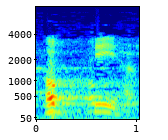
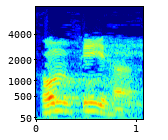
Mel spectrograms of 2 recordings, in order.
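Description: First: هب فيها with ب where م belongs; faulty reading of هم فيها as هب فيها; mispronounced م. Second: Said in the usual way. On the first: Shown as a demonstration. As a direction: say هب فيها, lips closing on a b. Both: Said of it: "تقرأ لحنا".

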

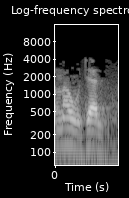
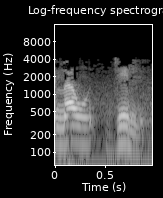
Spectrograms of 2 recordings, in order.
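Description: First: موجل said mawjal, open a before the final l; with fatha. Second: موجل said mawjil, i before the final l; with kasra. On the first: Teacher giving the fatha reading, موجل as mawjal. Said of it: "فتحوا". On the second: Teacher giving the majority kasra reading, موجل as mawjil. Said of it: "والأكثرون بالكسر". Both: Shown as a demonstration.

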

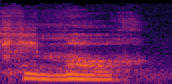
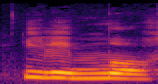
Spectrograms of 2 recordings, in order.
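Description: First: Soft, low, like a breath; hushed, lowered voice; low murmur. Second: Mildly tearful, loud outburst; full-voiced lament, understated grief; lamenting aloud. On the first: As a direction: let it out as a mere breath. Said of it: "murmura d'une voix basse comme un souffle". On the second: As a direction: mourn him out loud. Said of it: "parlent souvent à haute voix". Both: A narrator's reading.

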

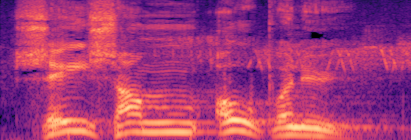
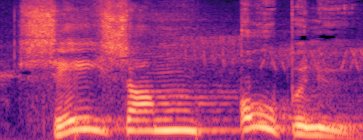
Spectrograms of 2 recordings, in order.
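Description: First: The robber chief intones the magic words; solemn robber chief. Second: Pitched high and louder, a careful echo of the chief's command; copying the chief. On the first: Robber chief commands the rock wall, solemn and raised. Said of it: "trok een plechtig gezicht en zei". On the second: Ali Baba nervously copies the robber chief at the rock. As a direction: try the magic words just as the chief said them. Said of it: "zoals hij de roverhoofdman had horen zeggen". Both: A narrator's reading.

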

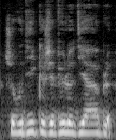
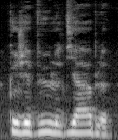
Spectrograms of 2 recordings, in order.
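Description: First: Higher, louder furious claim; angry insistence. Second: Much higher, louder and slow, "j'ai" hit hard; furious shout. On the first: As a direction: insist in fury. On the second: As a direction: drag out the repeat as a roar. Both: A narrator's reading. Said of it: "sa colère se rua encore sur Alan".

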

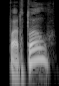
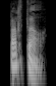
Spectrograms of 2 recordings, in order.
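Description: First: Rising, puzzled "Портал?"; puzzled question. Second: Falling, offhand "портал."; casual realization. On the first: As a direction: ask "Портал?" with a questioning lift. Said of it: "оглянулся я". (недоумённо, с подъёмом на «Портал?») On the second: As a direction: drop "портал." like it's nothing. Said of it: "Ах, да". (небрежно, с падением на «портал.») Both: Acted.

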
